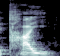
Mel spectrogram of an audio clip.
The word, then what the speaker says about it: thigh: ये थाई, थाई means जांघ होता है। यहाँ पे GH साइलेंट हो गया है, घ होता होना चाहिए लेकिन नहीं हुआ।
